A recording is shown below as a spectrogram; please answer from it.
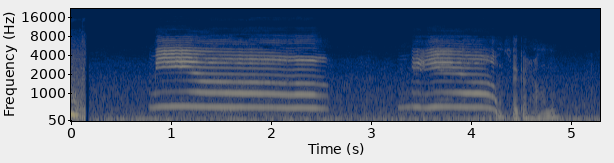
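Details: Domestic cat giving two long, steady, drawn-out meows with a clear, slightly falling tone, the second one ending in a short squeaky rising note, over a low background hum.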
